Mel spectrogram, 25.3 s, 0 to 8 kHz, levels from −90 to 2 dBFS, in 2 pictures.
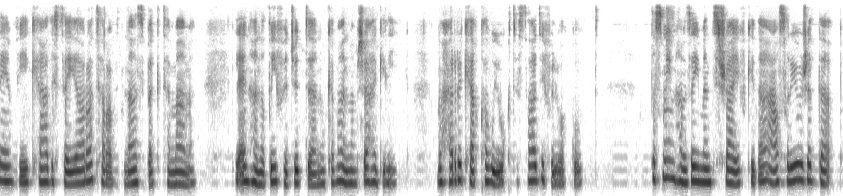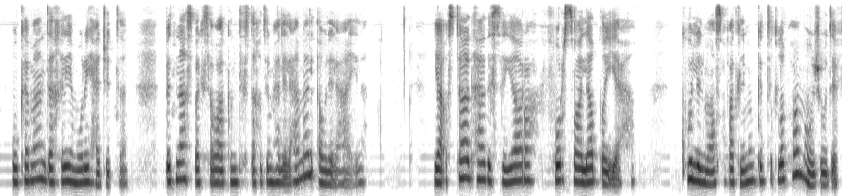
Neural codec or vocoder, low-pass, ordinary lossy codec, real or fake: none; 7.2 kHz; none; real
